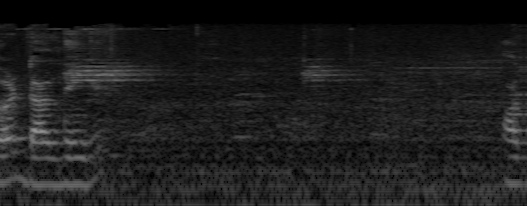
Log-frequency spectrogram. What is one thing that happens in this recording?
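Thick curd plops from a bowl into a glass bowl.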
